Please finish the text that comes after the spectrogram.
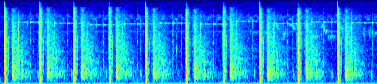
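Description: Rapid gunfire from guns in Unturned with a vertical grip fitted, ten sharp, evenly spaced shots about three quarters of a second apart, loud and close, with no talking over them.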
